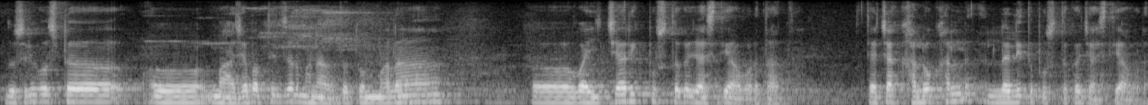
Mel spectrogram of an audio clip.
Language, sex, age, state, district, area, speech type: Marathi, male, 45-60, Maharashtra, Satara, urban, spontaneous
